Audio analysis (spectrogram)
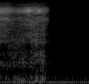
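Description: A short hissing burst of air freshener sprayed from an aerosol can, close and fairly quiet, lasting about half a second before stopping abruptly.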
